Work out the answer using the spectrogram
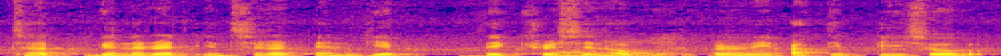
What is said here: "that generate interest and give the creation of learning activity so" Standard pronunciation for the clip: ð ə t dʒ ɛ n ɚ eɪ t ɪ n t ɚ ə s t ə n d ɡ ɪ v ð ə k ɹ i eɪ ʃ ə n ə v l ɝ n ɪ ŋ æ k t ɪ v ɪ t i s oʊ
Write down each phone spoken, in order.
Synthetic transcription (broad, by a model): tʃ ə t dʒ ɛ n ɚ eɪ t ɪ n s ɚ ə t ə n ɡ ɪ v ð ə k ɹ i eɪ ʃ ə n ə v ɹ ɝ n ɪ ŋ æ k t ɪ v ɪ t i s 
